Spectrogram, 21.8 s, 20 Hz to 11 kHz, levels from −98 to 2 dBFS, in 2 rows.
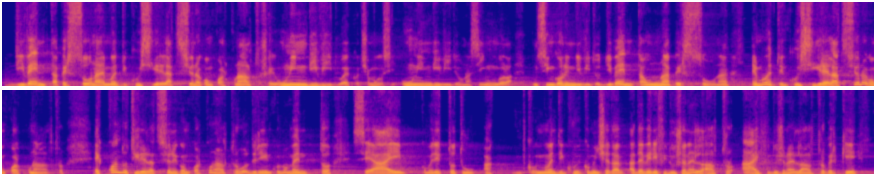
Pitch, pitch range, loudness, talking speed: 160 Hz, 140-180 Hz, -25 LUFS, 190 wpm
